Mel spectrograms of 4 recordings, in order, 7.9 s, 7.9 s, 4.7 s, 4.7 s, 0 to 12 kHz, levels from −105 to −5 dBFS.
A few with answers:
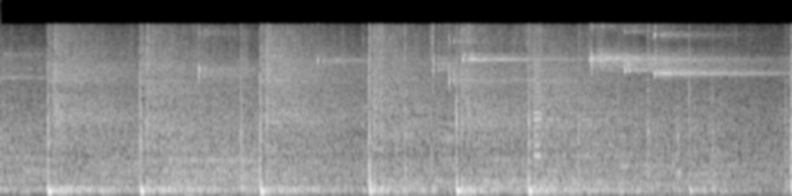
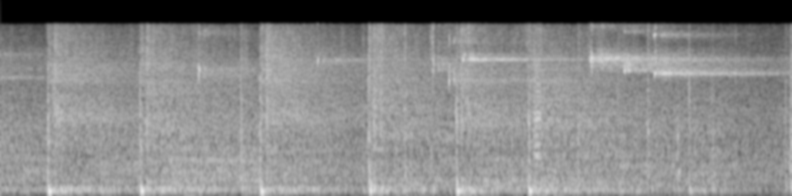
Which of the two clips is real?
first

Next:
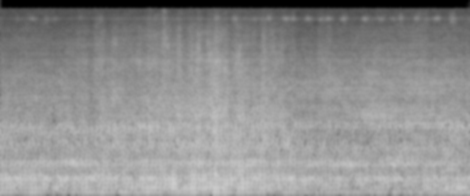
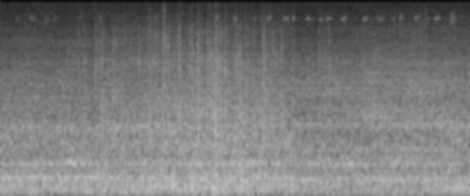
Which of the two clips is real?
second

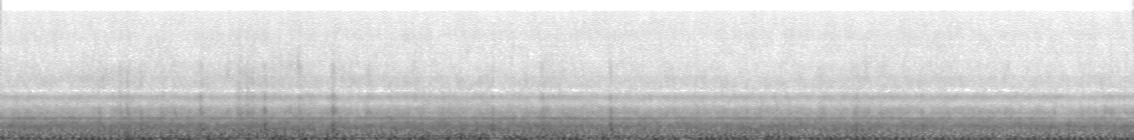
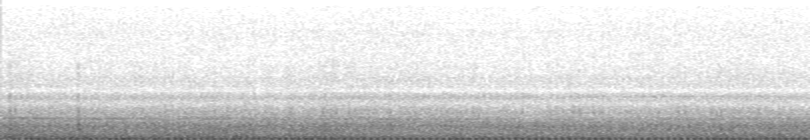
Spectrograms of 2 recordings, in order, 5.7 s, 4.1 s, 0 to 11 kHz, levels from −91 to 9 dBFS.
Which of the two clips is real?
second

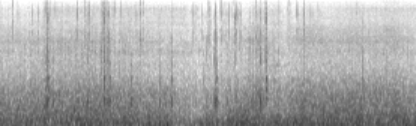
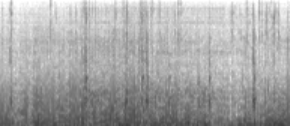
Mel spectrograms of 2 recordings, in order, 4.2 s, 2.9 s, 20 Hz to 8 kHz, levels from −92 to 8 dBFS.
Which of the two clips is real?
first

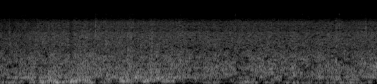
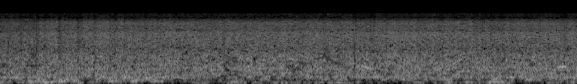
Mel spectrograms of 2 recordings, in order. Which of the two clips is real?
second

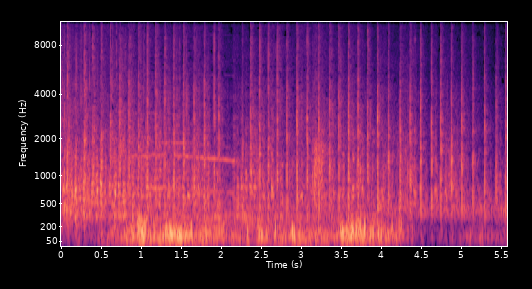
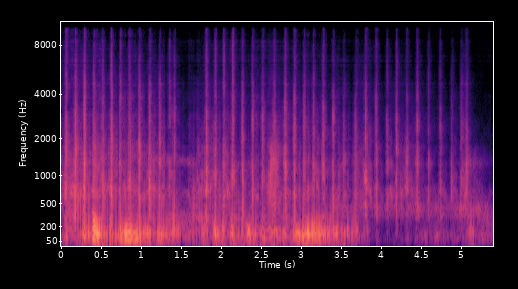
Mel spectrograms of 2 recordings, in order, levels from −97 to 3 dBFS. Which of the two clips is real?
first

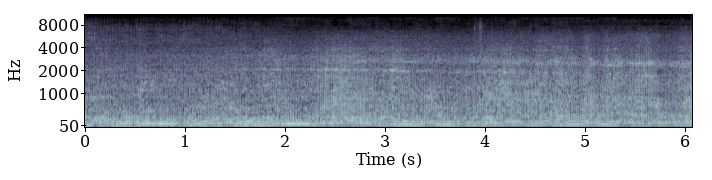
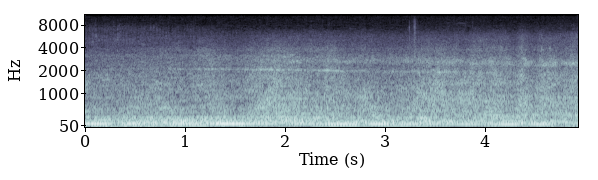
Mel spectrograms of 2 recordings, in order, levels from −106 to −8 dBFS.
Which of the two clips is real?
second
